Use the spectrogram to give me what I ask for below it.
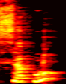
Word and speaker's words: chapeau: And the hat is chapeau. Chapeau. So we've talked about that before, how sometimes French is a little, it's a bit hard to know how to pronounce words because the E-A-U is pronounced O.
